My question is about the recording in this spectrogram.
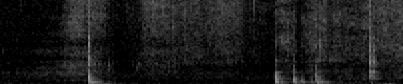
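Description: The last of the beer being poured from an aluminium can into a glass, then a few light knocks as the empty can is set down on a hard surface.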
